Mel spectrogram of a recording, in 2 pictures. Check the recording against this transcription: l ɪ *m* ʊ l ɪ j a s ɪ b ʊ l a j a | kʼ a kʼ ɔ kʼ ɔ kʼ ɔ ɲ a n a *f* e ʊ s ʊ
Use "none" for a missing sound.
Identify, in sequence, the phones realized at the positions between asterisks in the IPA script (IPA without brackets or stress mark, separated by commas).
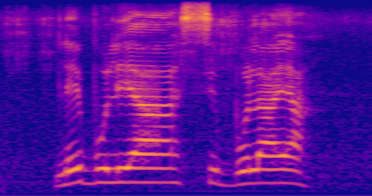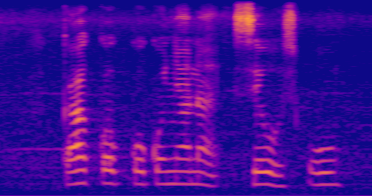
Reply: b, s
